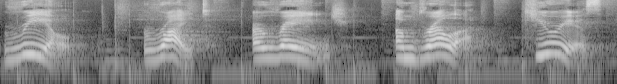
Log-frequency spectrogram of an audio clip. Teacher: in received pronunciation in great britain you would only pronounce the r that is followed by a vowel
